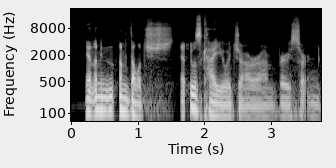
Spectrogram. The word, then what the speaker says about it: Caiuajara: the Caiuajara. That's how it's pronounced.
